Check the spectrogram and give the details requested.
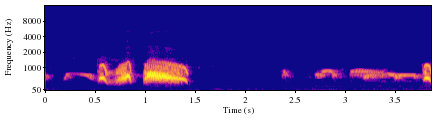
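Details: Spotted dove near a decoy bird, calling 'thúc gù' style: a quick stuttered pair of notes and a sustained hoarse coo, then faint low burbling notes before the next phrase begins.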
